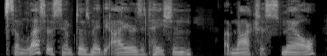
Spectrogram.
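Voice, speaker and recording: A man narrating a scripted medical lecture as an instructor, in a formal, measured, instructional manner. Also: on the low side, a bit bright, breathy edge, no echo. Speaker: lecturer, nurse and poison specialist.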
